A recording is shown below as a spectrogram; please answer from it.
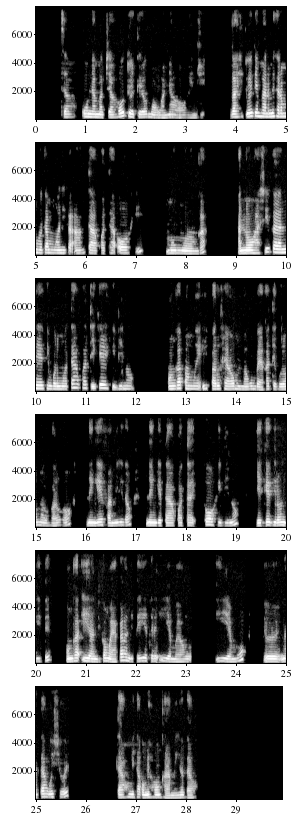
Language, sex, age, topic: Oshiwambo, female, 25-35, agriculture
